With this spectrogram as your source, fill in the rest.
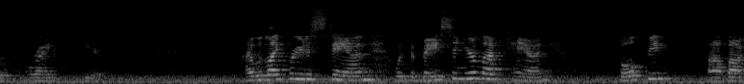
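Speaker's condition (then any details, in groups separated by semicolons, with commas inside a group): No condition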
